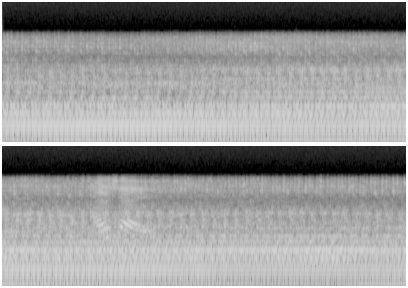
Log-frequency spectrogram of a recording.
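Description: A boat engine running steadily at an even pitch, with no rise or fall. A voice is heard briefly a little past halfway.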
